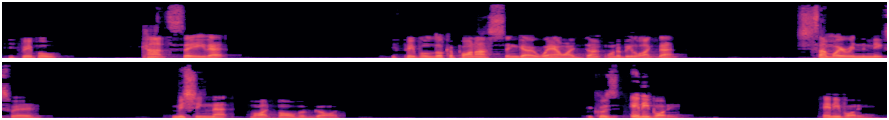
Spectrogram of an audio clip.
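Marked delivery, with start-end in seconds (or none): none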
